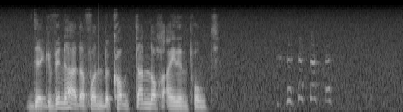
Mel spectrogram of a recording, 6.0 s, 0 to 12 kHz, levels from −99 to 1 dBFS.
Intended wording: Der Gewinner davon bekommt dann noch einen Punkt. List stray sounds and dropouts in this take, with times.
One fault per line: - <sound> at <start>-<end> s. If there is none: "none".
- laugh at 4.1-5.0 s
